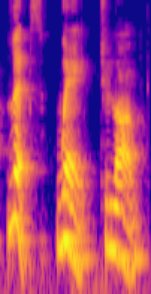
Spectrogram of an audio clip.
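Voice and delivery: usual speaking voice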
